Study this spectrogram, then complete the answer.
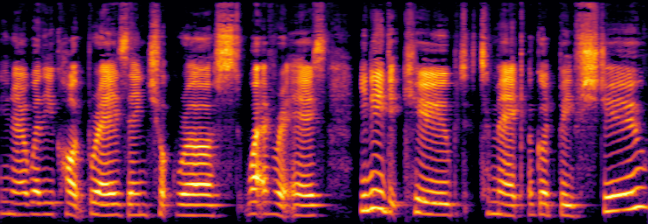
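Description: Against a quiet background, a woman with a British accent speaks with lively intonation. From Britain. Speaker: podcast host cooking. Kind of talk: recipe tutorial. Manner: friendly, instructional.

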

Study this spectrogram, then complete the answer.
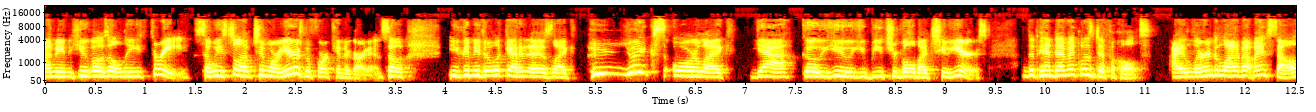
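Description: Heard in a very clean recording with a silent background, a woman with an ordinary speaking voice talks at a fairly quick pace, her fairly high pitch showing ordinary variation. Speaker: podcast co-host and teacher. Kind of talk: casual chat podcast.

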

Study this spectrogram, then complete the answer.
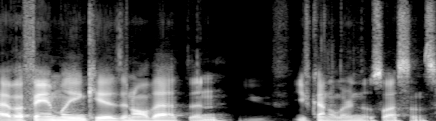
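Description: A man with a Kentucky accent speaks at a fairly quick pace and a fairly low pitch. The recording is very clean, with a silent background. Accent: Kentucky Southern US. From Kentucky, rural Lawrenceburg. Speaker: business owner. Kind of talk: casual interview. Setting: studio.

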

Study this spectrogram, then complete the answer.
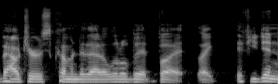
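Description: A man with a Midwestern US accent, very fast pace and monotone, flat intonation. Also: very clean recording, silent background. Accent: US Midwest. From South Bend, Indiana. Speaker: writer of an article series. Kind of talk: casual chat. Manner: halting.

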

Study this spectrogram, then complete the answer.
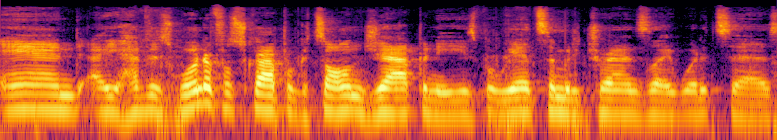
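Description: Somewhat breathy, a man with an American accent speaks at a very fast pace. His pitch is fairly high, with ordinary variation. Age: 40s. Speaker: newspaper publisher. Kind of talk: interview. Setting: studio.

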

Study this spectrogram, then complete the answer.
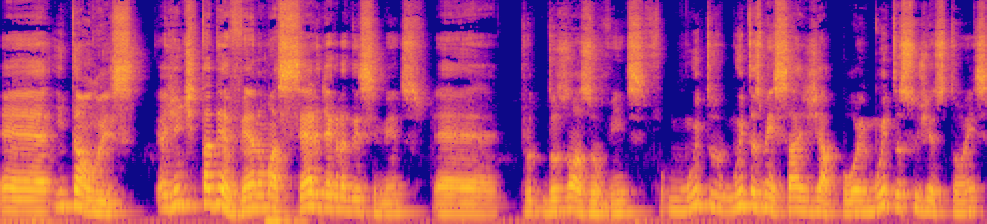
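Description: Hardly pausing, a man speaks at a fairly slow pace in a fairly high, somewhat breathy voice with lively intonation. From Brazil, interior of São Paulo state (Lins). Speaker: podcast co-host. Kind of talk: casual discussion.

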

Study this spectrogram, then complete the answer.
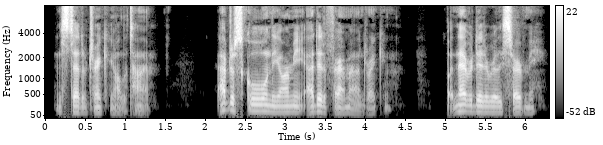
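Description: An unremarkable speaking voice with fairly even intonation. The sound is dry and close with no echo, and the recording is very clean with a silent background. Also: man. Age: 20s. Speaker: solo podcast host. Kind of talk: personal reflective monologue.

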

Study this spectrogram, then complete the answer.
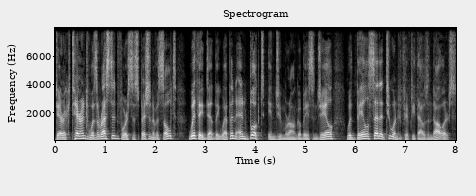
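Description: Very fast speech with very wide pitch swings comes through in a very clean recording with a silent background. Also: man, medium pitch for a man. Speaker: radio news anchor. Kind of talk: news reading. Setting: radio studio broadcast. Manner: formal, steady newsreader delivery; brisk and even.

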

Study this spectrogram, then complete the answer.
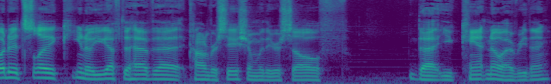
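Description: Recorded very cleanly against a silent background, a man with an ordinary speaking voice talks at a medium pitch and a moderate pace. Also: ordinary pitch variation. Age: 30s. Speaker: personal training client. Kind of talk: casual chat.

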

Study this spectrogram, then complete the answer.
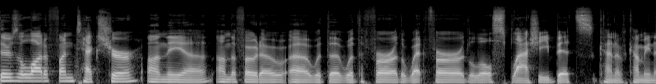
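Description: An unremarkable speaking voice: a man with an American accent talks at a fairly low pitch and fairly slow pace, with ordinary pitch variation and hardly any pauses, in a very clean, dry, close recording with no echo and a silent background. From Boston. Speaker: podcast co-host. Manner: casual, conversational.

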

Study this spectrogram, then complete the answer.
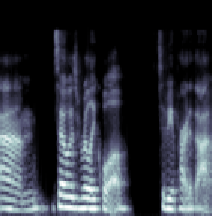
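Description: A woman speaks with a Californian accent at a medium pitch. The background is quiet. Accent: Californian American. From Southern California. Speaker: entrepreneur. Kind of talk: casual chat.

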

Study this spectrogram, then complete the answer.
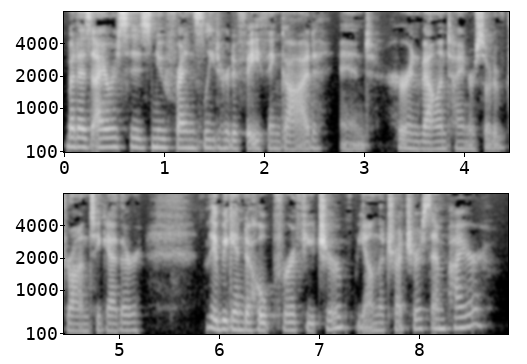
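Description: A woman with an American accent speaks at a moderate pace in a fairly low pitch, her fairly even intonation carrying vocal fry, on a very clean recording with a silent background. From Minnesota. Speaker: novelist. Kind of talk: interview chat.

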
